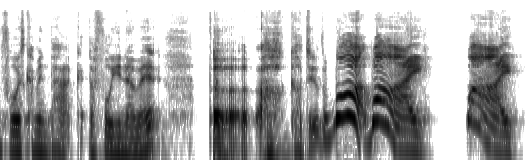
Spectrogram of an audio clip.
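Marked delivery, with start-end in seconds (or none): 2.1-5.2 startled, high "God, what?"; exasperated, rising "Why?"; surprised. Real, not acted. Tech trouble, sudden exasperation.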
